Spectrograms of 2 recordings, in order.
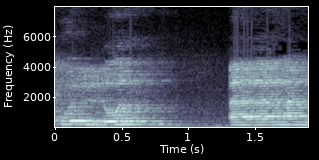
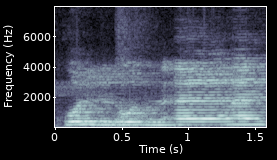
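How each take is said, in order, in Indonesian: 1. Ada henti di antara kedua kata itu. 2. Kedua kata itu menyambung tanpa jeda. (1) "gak boleh berhenti sini" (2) "jelas berkelanjutan"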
